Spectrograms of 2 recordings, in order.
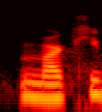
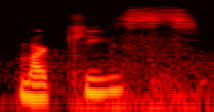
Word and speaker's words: Marquis: Marquis. The E after the S means you should pronounce it. Is that how that works? Okay. Marquis.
